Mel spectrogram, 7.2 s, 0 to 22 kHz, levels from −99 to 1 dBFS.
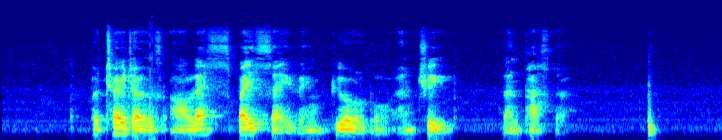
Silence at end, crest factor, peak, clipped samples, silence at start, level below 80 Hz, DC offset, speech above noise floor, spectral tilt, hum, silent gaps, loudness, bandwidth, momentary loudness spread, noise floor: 0.65 s; 20 dB; -18 dBFS; under 0.1%; 0.95 s; -80 dBFS; under 0.1%; 38 dB; -5.5 dB/octave; none; none; -36 LUFS; 11 kHz; 16 LU; -74 dBFS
